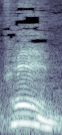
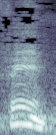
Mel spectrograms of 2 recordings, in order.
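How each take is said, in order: No difference in how they are said.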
